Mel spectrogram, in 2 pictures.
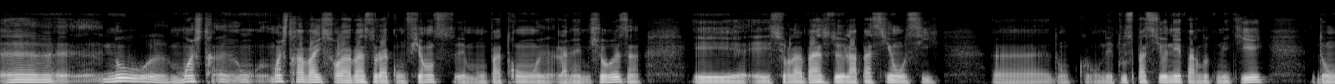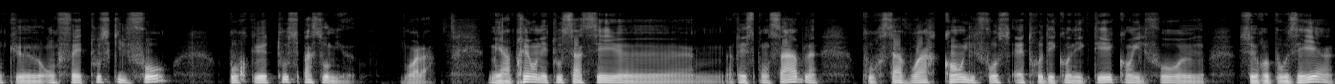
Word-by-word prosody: heu, 110 - 0
nous, 140 +1 +4
heu, 105 -2 0
moi, 100 +9 +1
je 135 - -5
tr - - -8
heu, 110 -6 -3
on 110 - -4
on - - -14
moi 130 +6 +2
je 140 - -2
travaille 115 0 +3
sur 105 0 -4
la 100 -2 +5
base 100 -1 +3
de - - -1
la 90 -1 +3
confiance, 100 +6 -2
et - - -1
mon 80 +2 -6
patron 85 +1 -2 0.2
la 80 -1 -2
même 75 -2 -3
chose 105 +4 +2 0.6
et 85 -1 +1
et - - -1
sur 85 +3 -3
la 90 0 +2
base 95 0 +1
de 90 - +4
la 90 0 +3
passion 90 +2 0
aussi. 85 0 -6 0.5
Heu, 70 -1 -6
donc 75 +2 -10
on 75 +1 -8
est 80 - -3
tous 100 +1 -3
passionnés 95 0 +2
par 90 -4 -2
notre 85 0 -5
métier, 110 +7 +1 0.5
donc 85 +2 -2
heu, 85 -2 +3
on 90 +1 -1
fait 90 +3 +1
tout 110 +7 -3
ce 115 0 -5
qu'il 105 -7 -1
faut 120 +10 +3 0.6
pour - - 0
que 95 0 +5
tout 120 - -1
se 115 - -9
passe 105 -3 -2
au 90 - +4
mieux, 70 -4 -6 0.5
voilà. - - -4 0.5
Mais 90 +1 +2
après 85 +9 +3
on 120 -3 +5
est 95 -1 +2
tous 105 0 -1
assez 95 +1 +3
hem, 75 -5 -2
responsables 100 +2 +1 0.4
pour - - -5
savoir 95 0 0
quand 110 +2 +4
il 100 -4 +2
faut 90 +5 +1
s 100 - -10
être 95 0 0
déconnecté, 90 +5 +1
quand 90 - -2
il 85 -3 -1
faut, 90 +1 -1
heu, 75 -2 -2 0.3
se - - -1
reposer 90 +6 +3
90 Hz, 180 wpm, -18 LUFS, 80-105 Hz, 0.6 s, la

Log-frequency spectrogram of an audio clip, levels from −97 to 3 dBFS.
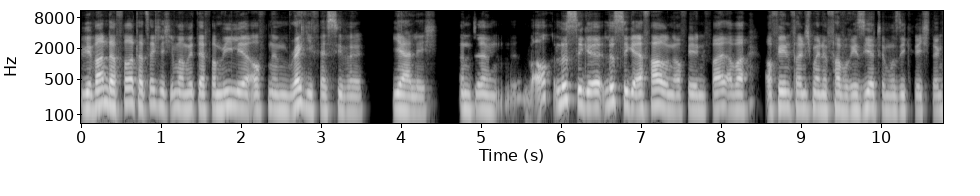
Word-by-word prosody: Wir 130 +1 +1
waren 160 +3 +6
davor 150 +2 +4
tatsächlich 145 -2 -2
immer 130 +1 -2
mit 130 0 -1
der 130 -2 +2
Familie 135 +1 +1
auf 125 +1 -3
'nem 125 -2 -2
Reggae-Festival 125 -5 0 0.4
jährlich. 115 -3 0 0.3
Und, 130 0 -2
ähm, 125 -2 -2 0.3
war - - -9
auch 220 +1 -1
lustige 155 -6 +4
lustige 150 -3 +2
Erfahrungen 130 0 +3
auf 120 +1 -7
jeden 120 -1 -2
Fall, 135 +3 -1
aber 125 0 -1 0.2
auf 120 +1 -6
jeden 140 -2 +3
Fall 130 -1 -1
nicht 125 - -5
meine 125 -2 0
favorisierte 125 +1 -1
Musikrichtung. 120 0 -6
130 Hz, 165 wpm, -20 LUFS, 125-140 Hz, 0.4 s, waren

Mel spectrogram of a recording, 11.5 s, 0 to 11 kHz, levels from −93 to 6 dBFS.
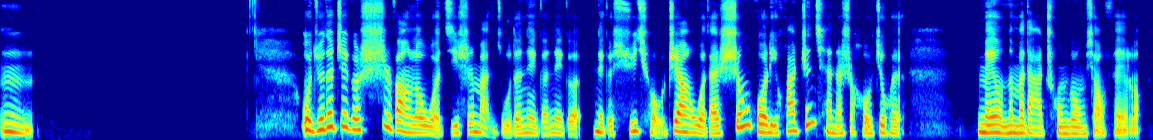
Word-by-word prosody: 嗯。 205 -5 +1 2.7
我 250 - +8
觉 245 +4 +5
得 325 +2 +5
这 330 0 +1
个 255 -2 +3
释 310 +6 -2
放 225 -7 +2
了 180 -1 +1
我 170 -2 -1
及 170 0 -6
时 200 +3 -6
满 185 -4 -3
足 - - -7
的 165 - -2
那 180 -2 -2
个 155 -1 -7
那 175 0 -4
个 150 - -4
那 205 -3 +1
个 160 - -4
需 210 +6 -2
求， 210 -2 -5
这 205 +4 +3
样 200 -3 +4
我 165 - +3
在 165 +2 0
生 315 - +2
活 195 - +4
里 180 -1 +1
花 220 +6 0
真 370 - -1
钱 190 - -4
的 165 - -2
时 - - -8
候， 170 - -3
就 180 +1 -1
会 170 -2 -4 0.8
没 195 -3 +4
有 185 -1 +5
那 180 +2 +2
么 180 0 +3
大 170 -2 -2
冲 160 0 -3
动 160 -1 -1
消 80 - -3
费 80 0 -3
了。 - - -5
180 Hz, 250 characters per minute, -21 LUFS, 170-220 Hz, 2.7 s, 我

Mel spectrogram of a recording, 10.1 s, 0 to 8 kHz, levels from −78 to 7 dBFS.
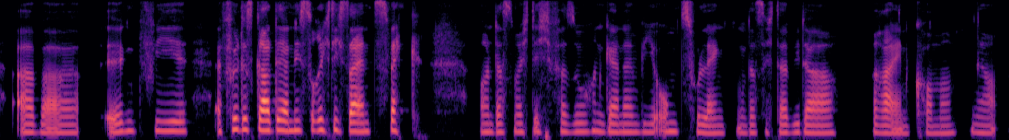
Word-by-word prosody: aber 85 - 0 0.3
irgendwie 200 +1 -3 0.2
erfüllt 230 +3 +1
es 230 - +5
gerade 215 0 +9
ja 205 - +6
nicht 210 0 +2
so - - +1
richtig 220 -1 0
seinen 195 -1 +5
Zweck. 220 +10 +4 0.5
Und 180 0 -4
das 180 -1 -1
möchte 185 -1 -5
ich - - -5
versuchen, 185 +1 -5
gerne 180 0 -1
irgendwie 180 0 -5
umzulenken, 165 -4 -2
dass 170 +2 -2
ich 175 - -10
da 170 -1 -3
wieder 165 -1 -1 0.3
reinkomme, 155 - -3
ja. 170 -5 -7
180 Hz, 150 wpm, -24 LUFS, 165-200 Hz, 0.5 s, gerade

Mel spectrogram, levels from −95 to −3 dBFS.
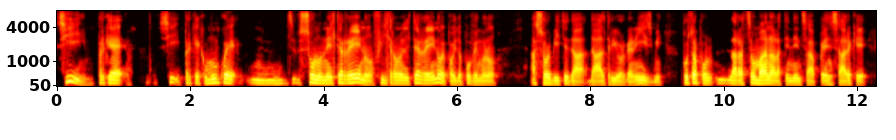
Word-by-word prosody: sì 140 - 0
perché 130 -1 0 0.3
sì 170 +6 -6
perché 130 0 -5
comunque, 145 +2 +2
mhmm, 125 -1 -4
s 140 +6 -11
sono 140 +1 +3
nel 125 -1 +2
terreno, 150 -5 +4
filtrano 125 -1 -2
nel 120 0 -1
terreno 135 +2 +2
e - - 0
poi 115 - -2
dopo 115 +5 -2
vengono 105 -2 -3 0.4
assorbite 120 +1 0
da 100 -4 -1
da 105 -2 -1
altri 105 +1 -2
organismi. 100 -1 -3 0.3
Purtroppo, 130 -1 +3
uhm, 130 +2 -5
la 120 -1 +3
razza 120 +2 +1
umana 125 -1 +6
ha - - +3
la 110 -1 -1
tendenza 110 -1 -3
a 105 - -2
pensare 110 +1 -2
che, 405 - -5
125 Hz, 160 wpm, -24 LUFS, 110-135 Hz, 0.4 s, umana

